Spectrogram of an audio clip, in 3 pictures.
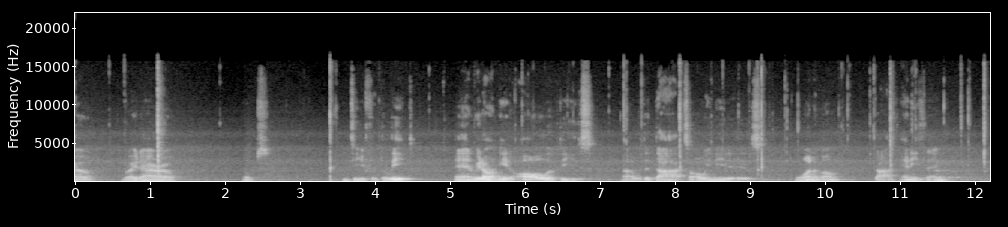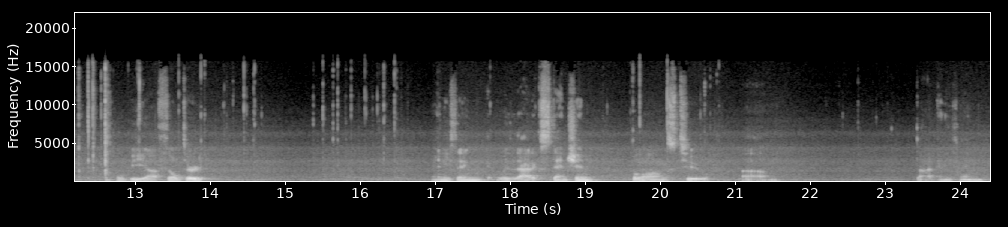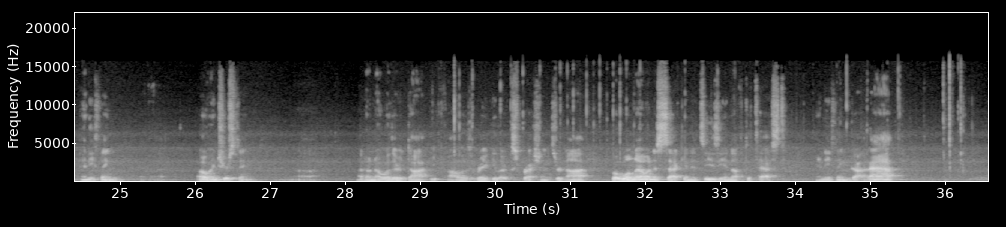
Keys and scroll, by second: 0.0 l, 1.1 Return, 2.1 k, 2.5 h, 3.4 d, 5.4 j, 7.2-10.9 typing, 11.8 shift+Escape, 12.0-14.5 typing, 16.4 i, 17.1 shift+i, 18.8 shift+8, 20.0 shift+Escape, 20.4 j, 22.5 k, 22.9 l, 29.5 Escape, 29.8 j, 30.4 h, 30.7 x, 33.0-36.5 typing, 34.8 shift+Escape.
